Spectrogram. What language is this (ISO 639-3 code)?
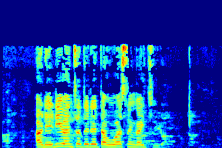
eus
